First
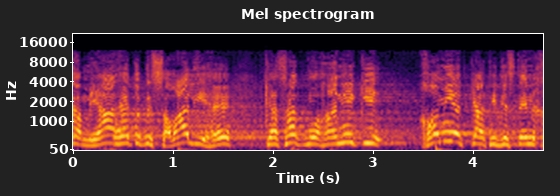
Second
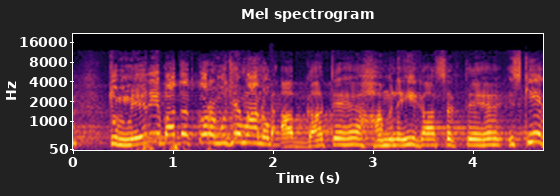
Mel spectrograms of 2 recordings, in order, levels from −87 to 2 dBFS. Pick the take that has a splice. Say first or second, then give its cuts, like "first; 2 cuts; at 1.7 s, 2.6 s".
second; 1 cut; at 2.0 s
